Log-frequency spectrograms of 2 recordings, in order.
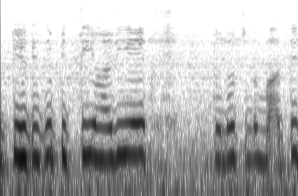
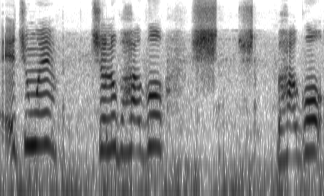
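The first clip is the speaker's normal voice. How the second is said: louder shooing with hissed shh; 6 dB louder than usual. Acted. Abdul shoos the mouse away with a stick, loud.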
